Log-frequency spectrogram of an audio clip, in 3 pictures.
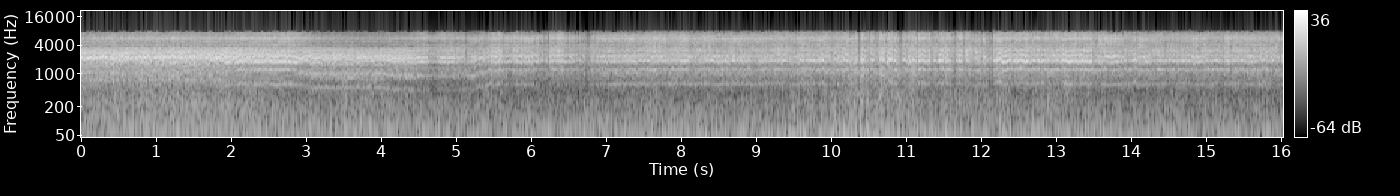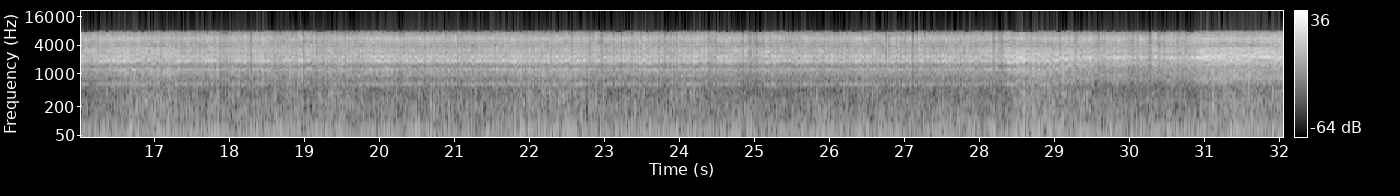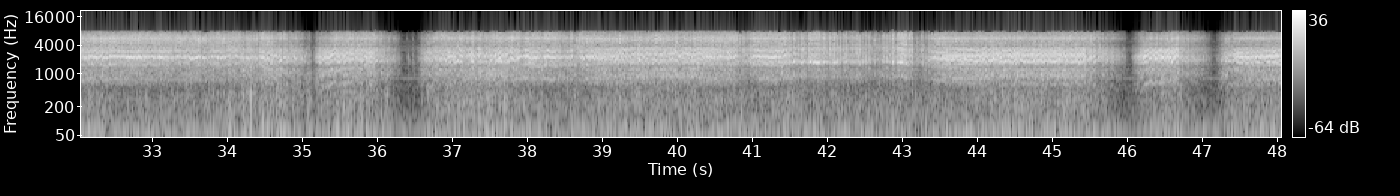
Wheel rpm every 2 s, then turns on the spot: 160, 150, 120, 160, 160, 160, 160, 160, 160, 160, 160, 160, 160, 160, 170, 190, 190, 160, 100, 190, 200, 220, 180, 90.
none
